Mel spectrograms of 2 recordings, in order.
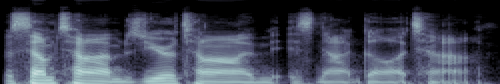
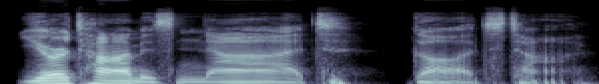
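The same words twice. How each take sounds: First: Said in the usual way. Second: Slow, deliberate "Your time is not God's time" for emphasis; slow, weighty repeat. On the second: Real, not acted. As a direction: say "Your time is not God's time" slowly, every word landing.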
